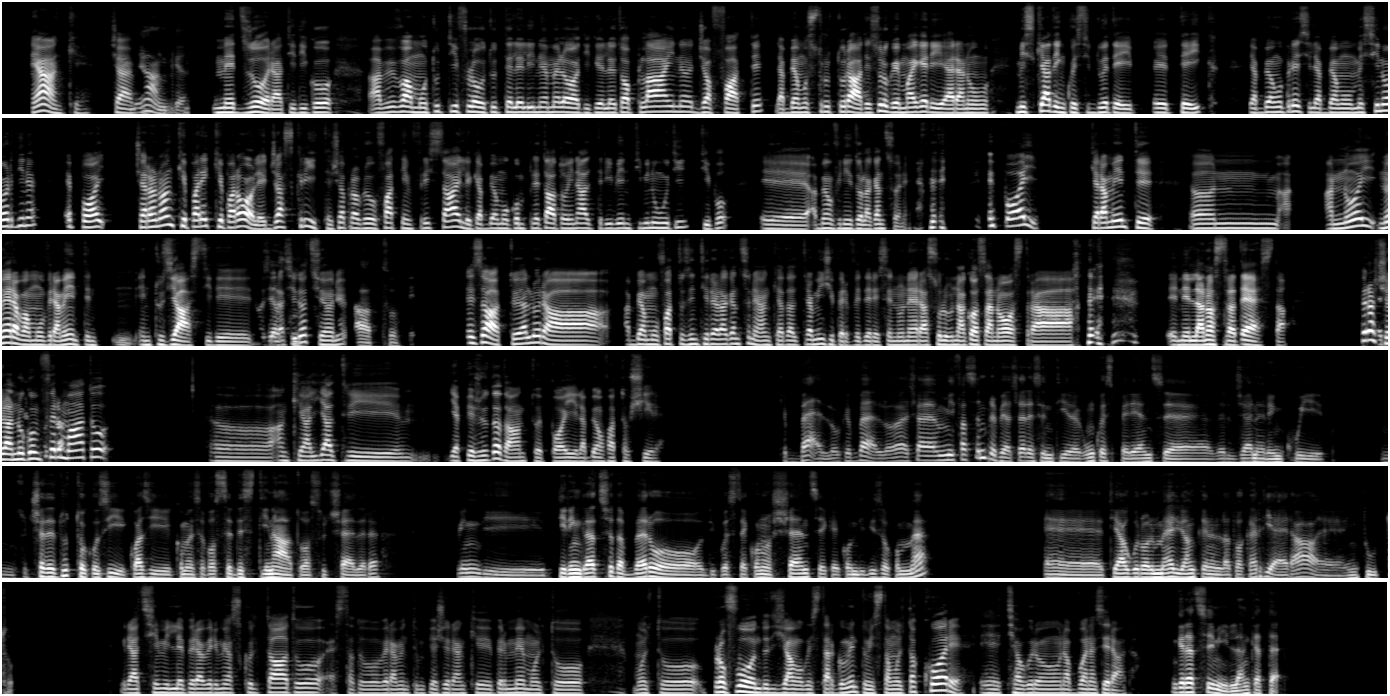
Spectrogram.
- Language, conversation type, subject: Italian, podcast, Cosa fai per entrare in uno stato di flow?
- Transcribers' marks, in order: in English: "flow"; in English: "top line"; in English: "tape"; in English: "take"; in English: "freestyle"; chuckle; unintelligible speech; snort; chuckle; unintelligible speech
